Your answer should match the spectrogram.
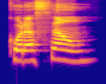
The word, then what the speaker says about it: coração: coração, Did you recognize the accent in this example? It's the tilde accent, indicating that the vowel is meant to be pronounced with nasality.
